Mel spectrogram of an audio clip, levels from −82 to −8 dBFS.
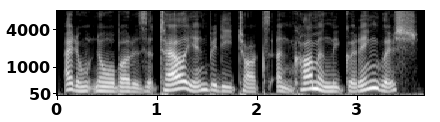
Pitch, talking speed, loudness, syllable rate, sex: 170 Hz, 195 wpm, -18 LUFS, 5.4 syllables/s, female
